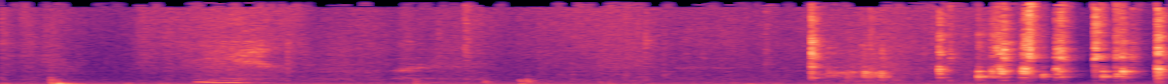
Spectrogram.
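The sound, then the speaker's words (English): Spoon stirring soup in a pot, heard as light metallic clinks and scrapes that grow into a busy run of quick taps toward the end, with a few brief vocal sounds early on. “Yeah. I'm mixing soup. You're mixing soup?”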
